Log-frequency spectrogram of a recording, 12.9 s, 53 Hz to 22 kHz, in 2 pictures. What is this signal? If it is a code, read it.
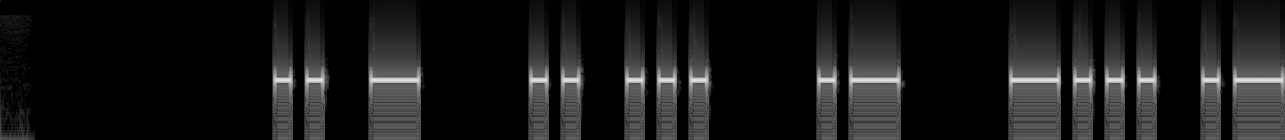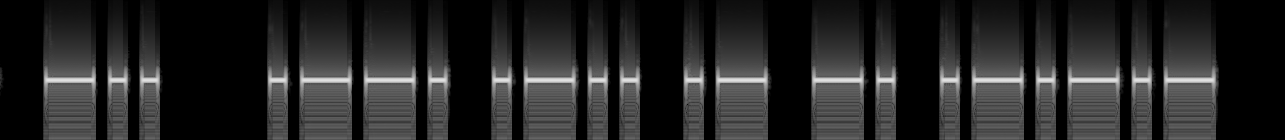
Morse code, heard as a keyed tone, about 15 wpm, 700 Hz. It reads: IT IS A BAD PLAN.
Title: Sentences from Top 1000 Words - Review Part 2 - 15wpm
